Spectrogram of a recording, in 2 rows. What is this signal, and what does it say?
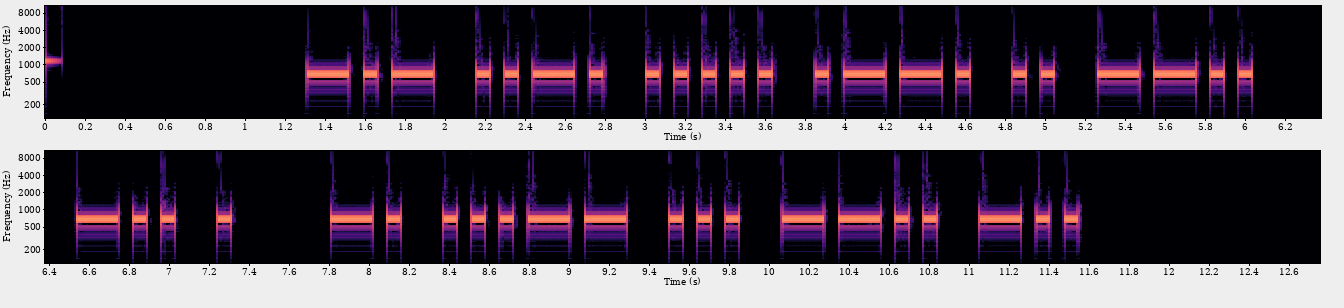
Morse code, heard as a keyed tone, about 17 wpm, 700 Hz. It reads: KF5PIZ DE N3SZD
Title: USA Callsign DE Callsign 17wpm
